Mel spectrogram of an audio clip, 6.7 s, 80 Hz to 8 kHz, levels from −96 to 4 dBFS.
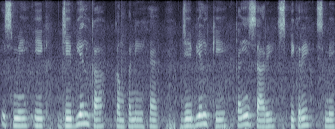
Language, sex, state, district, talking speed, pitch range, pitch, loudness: Hindi, male, Chhattisgarh, Raipur, 105 wpm, 150-170 Hz, 155 Hz, -17 LUFS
